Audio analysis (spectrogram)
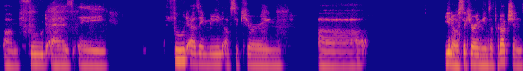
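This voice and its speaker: Husky-voiced young man hosting. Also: medium pitch, darkish tone, poor audio. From Jamaica. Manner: thoughtful, meandering, frequent ums and restarts. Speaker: student event host. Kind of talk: casual online discussion.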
